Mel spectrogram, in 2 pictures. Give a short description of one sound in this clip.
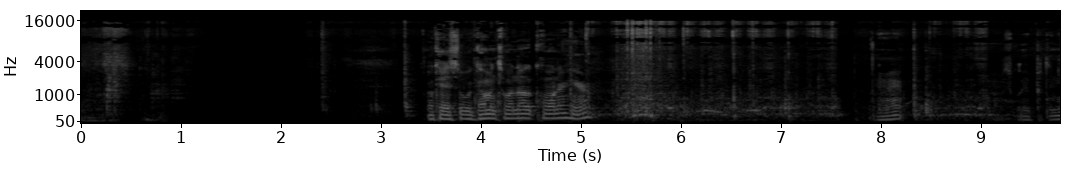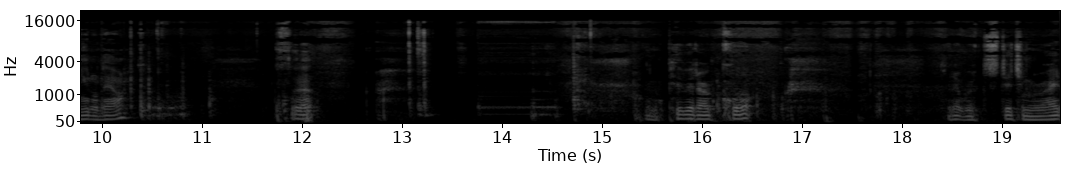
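A sewing machine stitches in short bursts.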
